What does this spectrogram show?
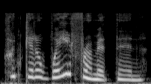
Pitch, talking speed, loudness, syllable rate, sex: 295 Hz, 280 wpm, -15 LUFS, 6.4 syllables/s, female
